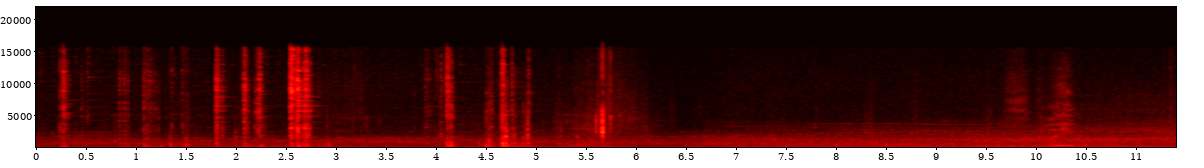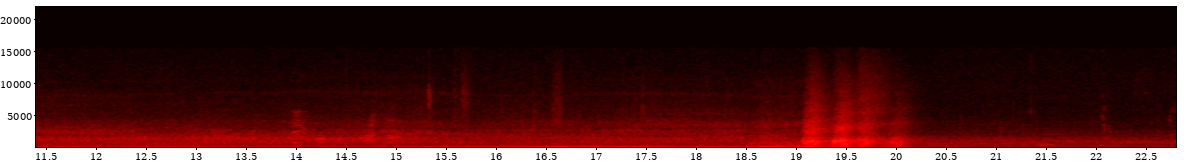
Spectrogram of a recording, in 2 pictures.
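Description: A few sharp taps and clicks in the first few seconds, then the low rumble of a motor vehicle that swells over about fourteen seconds and stops. A short horn toot comes near its loudest point.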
